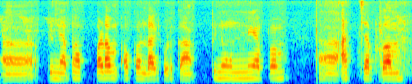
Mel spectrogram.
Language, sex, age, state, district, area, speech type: Malayalam, female, 18-30, Kerala, Malappuram, rural, spontaneous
